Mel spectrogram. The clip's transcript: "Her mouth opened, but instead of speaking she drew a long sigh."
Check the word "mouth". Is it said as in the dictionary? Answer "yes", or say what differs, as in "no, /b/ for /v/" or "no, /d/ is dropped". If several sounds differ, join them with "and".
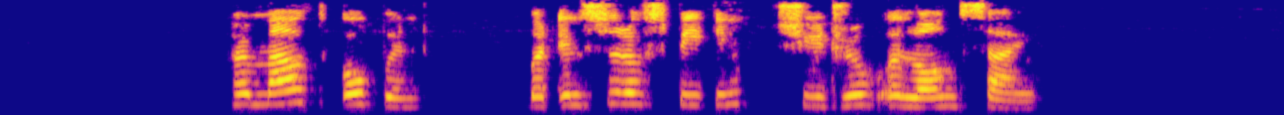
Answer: no, /t/ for /θ/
